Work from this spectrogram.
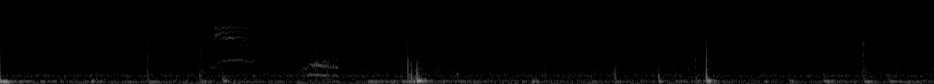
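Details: Gaia's kittens, awake and restless at bedtime after a space heater was plugged in, climbing the kennel and fence instead of nursing; two quick fainter meows close together, then clicks and knocks against a constant low hum.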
